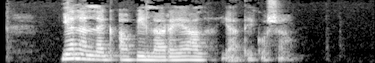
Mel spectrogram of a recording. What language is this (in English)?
Hungarian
